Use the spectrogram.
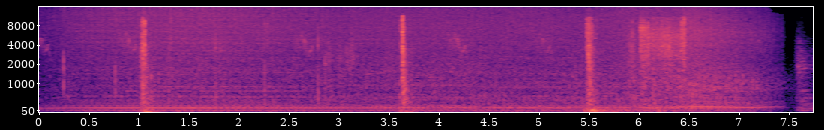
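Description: A car driven in the video game L.A. Noire hums along steadily at a low pitch, with three sharp thumps spread across it before the sound cuts off abruptly.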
